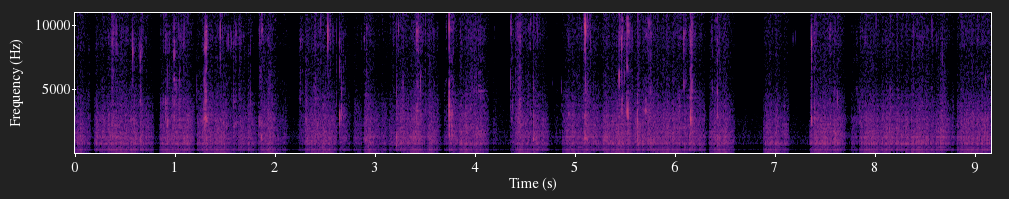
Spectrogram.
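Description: Close-up chewing of a mouthful of rice and raw leaves (young mango, leunca and papaya leaves), with many small wet clicks and crunches. Under it runs a steady hum with a low throb pulsing about two to three times a second.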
